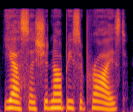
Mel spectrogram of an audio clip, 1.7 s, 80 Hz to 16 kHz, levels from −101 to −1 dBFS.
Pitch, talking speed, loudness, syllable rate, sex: 210 Hz, 215 wpm, -20 LUFS, 5.3 syllables/s, female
